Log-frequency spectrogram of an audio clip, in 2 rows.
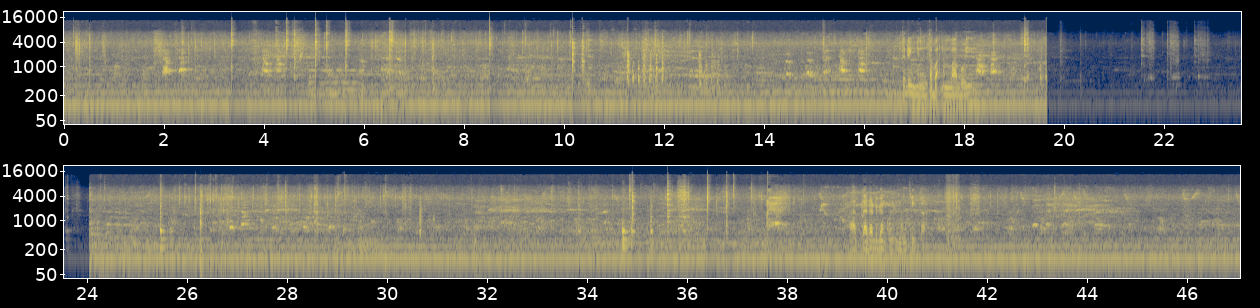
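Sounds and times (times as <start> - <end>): food sizzling: 0.0 - 18.0, 23.6 - 39.2
steady low hum: 0.0 - 19.7, 23.6 - 47.0
metal spatula scraping a pan: 3.8 - 7.5, 21.5 - 23.0, 23.6 - 24.0, 35.6 - 36.5.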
